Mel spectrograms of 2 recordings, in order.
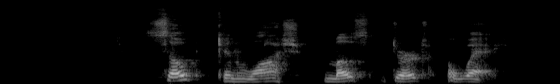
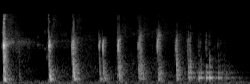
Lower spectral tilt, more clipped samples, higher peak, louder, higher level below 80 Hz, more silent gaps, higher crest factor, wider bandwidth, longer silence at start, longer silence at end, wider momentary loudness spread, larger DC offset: about the same, -3.5 dB/octave vs -2.5 dB/octave; neither; second, -18 dBFS vs 0 dBFS; second, -34 LUFS vs -28 LUFS; second, -82 dBFS vs -58 dBFS; neither; second, 18 dB vs 28 dB; first, 14.5 kHz vs 12 kHz; first, 1.5 s vs 0 s; first, 0.65 s vs 0.2 s; first, 13 LU vs 8 LU; neither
